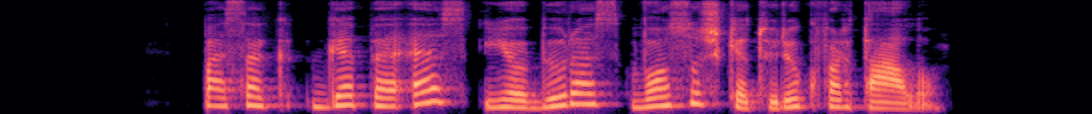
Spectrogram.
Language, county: Lithuanian, Vilnius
